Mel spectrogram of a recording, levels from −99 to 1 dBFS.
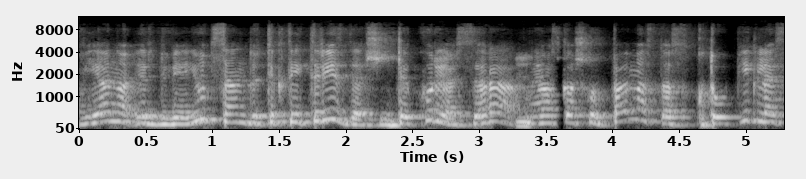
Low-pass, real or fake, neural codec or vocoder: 10.8 kHz; real; none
